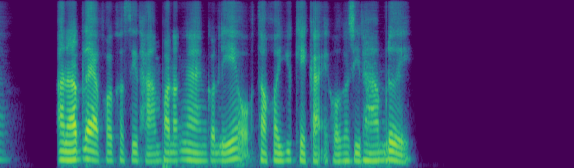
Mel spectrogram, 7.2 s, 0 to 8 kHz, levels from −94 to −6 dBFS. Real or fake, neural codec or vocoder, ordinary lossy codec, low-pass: fake; codec, 16 kHz, about 1 kbps, DyCAST, with the encoder's durations; none; none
